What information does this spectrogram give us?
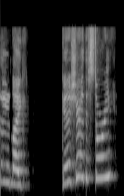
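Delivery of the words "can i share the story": rising tone, pitch climbing up on story. Showing a learner how to ask the question: rising tone. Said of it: "So you go up".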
